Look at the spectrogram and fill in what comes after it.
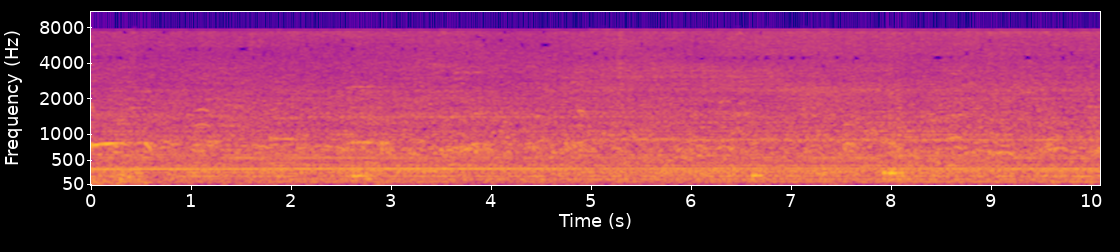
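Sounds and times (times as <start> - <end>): fire truck engines droning: 0.0 - 10.0.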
